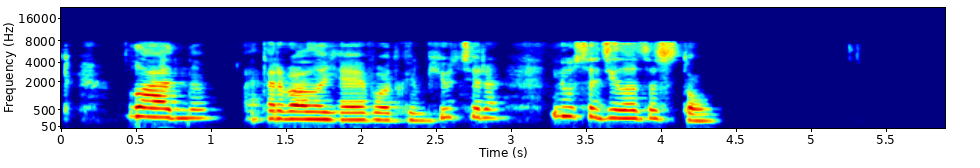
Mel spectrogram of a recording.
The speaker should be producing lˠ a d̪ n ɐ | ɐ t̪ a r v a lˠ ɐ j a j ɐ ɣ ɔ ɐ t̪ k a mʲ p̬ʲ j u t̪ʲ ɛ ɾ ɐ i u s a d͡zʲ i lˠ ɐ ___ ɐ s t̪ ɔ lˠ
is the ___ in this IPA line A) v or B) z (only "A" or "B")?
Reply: B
